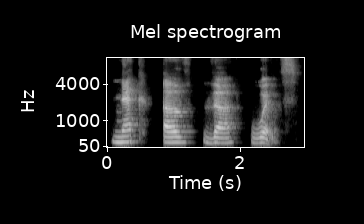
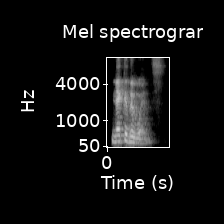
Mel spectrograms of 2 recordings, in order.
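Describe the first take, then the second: First: The phrase is spoken very slowly. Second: The phrase is spoken very quickly. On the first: "if we speak very, very slowly" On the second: "if you say it very quickly"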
